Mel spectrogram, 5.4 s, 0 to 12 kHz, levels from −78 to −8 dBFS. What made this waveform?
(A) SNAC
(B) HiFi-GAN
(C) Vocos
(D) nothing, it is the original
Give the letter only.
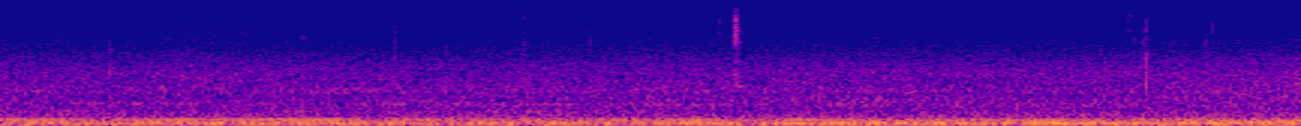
D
